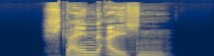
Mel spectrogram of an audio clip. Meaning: plural of Steineiche
- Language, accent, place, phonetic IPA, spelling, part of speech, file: German, Germany, Berlin, [ˈʃtaɪ̯nˌʔaɪ̯çn̩], Steineichen, noun, De-Steineichen.ogg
